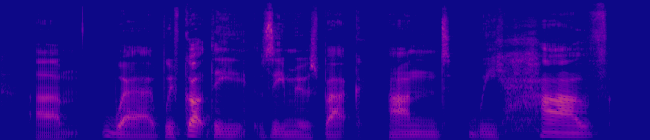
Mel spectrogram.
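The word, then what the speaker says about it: Z-Move: having an argument about whether it's called the zed move i'm sorry english our english powers are no stronger here than anywhere else but uh there's there's no z moves it's only z moves and they're not in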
